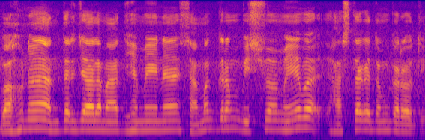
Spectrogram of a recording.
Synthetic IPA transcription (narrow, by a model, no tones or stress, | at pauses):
bɐɦunɐːɐnt̪ɐɾd͡ʒaːlɐmaːd̪ʱjɐmeːnɐsɐmɐɡɾɐmʋiʃʋɐmeːʋɐɦɐst̪ɐɡɐt̪̬ɐmkɐɾoːt̪i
